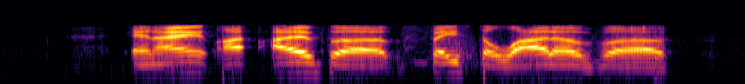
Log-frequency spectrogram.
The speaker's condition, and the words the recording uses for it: Stuttering. It was kind of interesting, because I thought when I first started this, I thought, well, I actually stutter, so I thought, wow.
